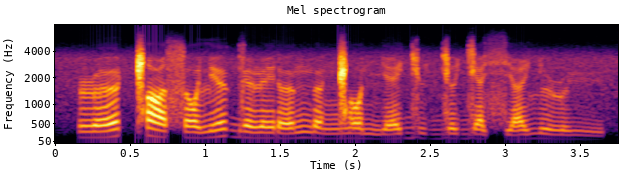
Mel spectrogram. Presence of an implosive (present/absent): absent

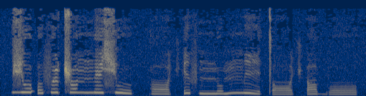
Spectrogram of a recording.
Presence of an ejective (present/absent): present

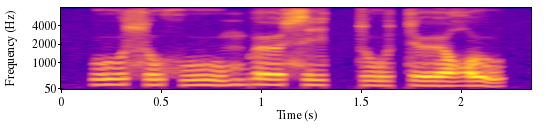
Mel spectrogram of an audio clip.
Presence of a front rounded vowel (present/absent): present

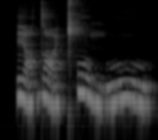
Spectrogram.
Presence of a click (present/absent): present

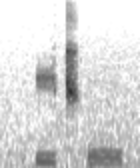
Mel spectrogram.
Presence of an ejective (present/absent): present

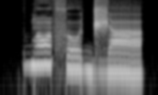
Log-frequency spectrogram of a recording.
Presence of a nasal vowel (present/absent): present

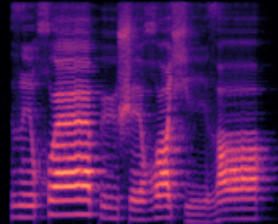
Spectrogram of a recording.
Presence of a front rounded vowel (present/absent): present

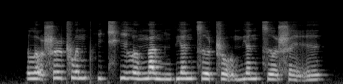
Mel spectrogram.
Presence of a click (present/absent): absent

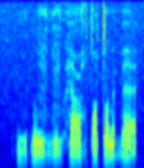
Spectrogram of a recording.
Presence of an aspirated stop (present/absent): absent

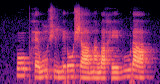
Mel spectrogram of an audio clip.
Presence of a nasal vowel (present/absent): present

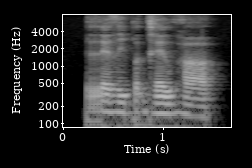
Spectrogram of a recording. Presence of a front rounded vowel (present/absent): absent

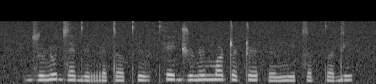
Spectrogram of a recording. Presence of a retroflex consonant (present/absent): present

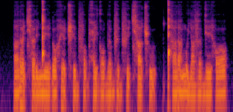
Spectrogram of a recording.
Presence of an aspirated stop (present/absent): present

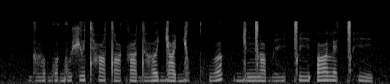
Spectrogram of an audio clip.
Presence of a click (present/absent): present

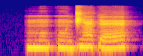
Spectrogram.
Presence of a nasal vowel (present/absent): present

